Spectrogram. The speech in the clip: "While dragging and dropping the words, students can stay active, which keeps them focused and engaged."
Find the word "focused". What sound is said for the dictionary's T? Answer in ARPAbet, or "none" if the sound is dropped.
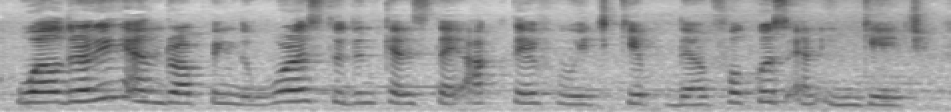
none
